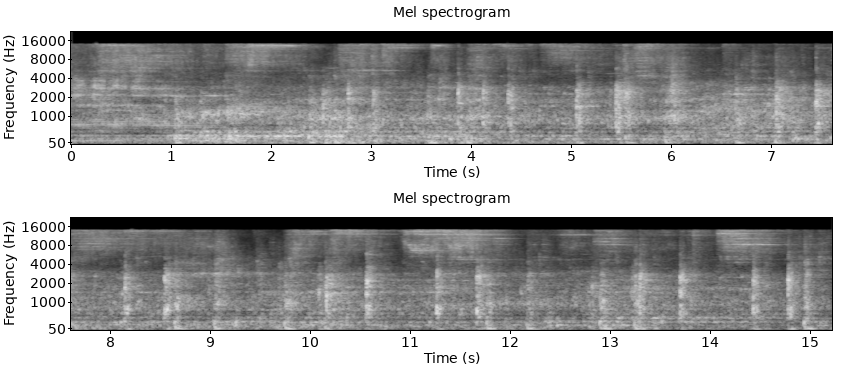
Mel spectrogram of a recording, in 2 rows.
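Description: GEU20 diesel-electric locomotive passing close by, its engine's steady drone fading in the first second, followed by passenger coaches rolling past with a continuous rumble and a run of sharp wheel clacks over rail joints.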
